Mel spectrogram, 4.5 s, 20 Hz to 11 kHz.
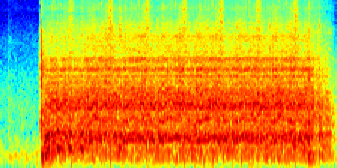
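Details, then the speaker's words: Classic Mini Van engine, off the road 25 years, cranked with a plug out: even rhythmic churn for about four seconds with no firing; no spark, later restored by filing the points. "Nope, no spark whatsoever."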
